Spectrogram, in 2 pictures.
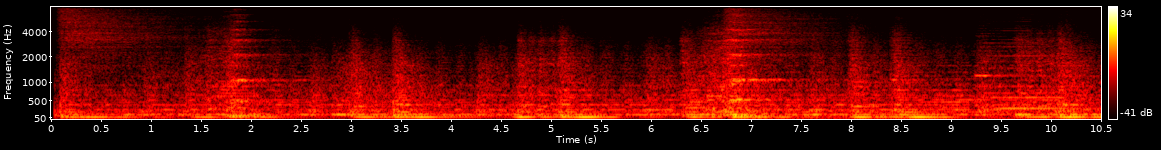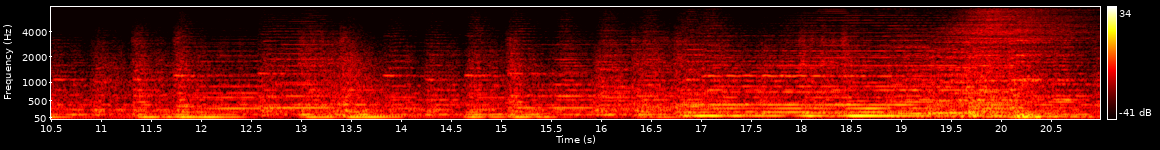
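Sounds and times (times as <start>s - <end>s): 
orchestra playing: 0.0s - 20.9s.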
